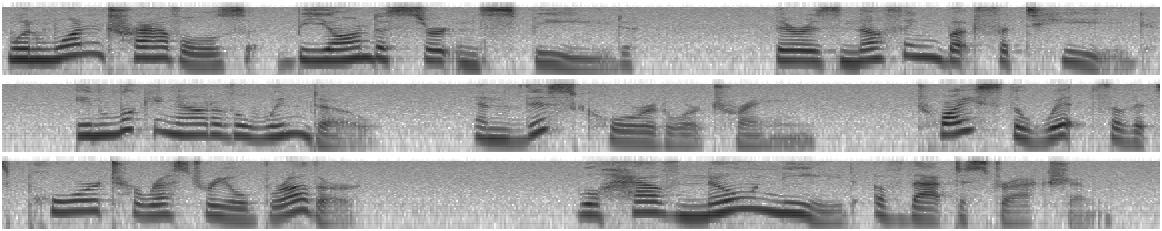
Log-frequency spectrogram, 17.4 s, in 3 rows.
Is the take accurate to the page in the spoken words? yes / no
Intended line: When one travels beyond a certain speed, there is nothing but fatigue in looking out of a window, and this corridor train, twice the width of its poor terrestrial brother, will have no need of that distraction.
yes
